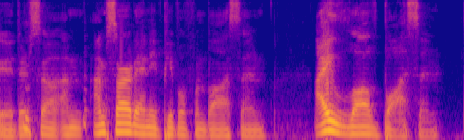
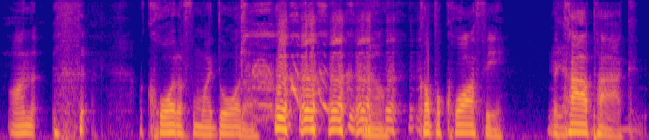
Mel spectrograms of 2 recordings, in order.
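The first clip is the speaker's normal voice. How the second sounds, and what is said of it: Attempted Boston accent. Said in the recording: “I was going to try to do like a Mark Wahlberg accent ... I can't do a Boston accent.”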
